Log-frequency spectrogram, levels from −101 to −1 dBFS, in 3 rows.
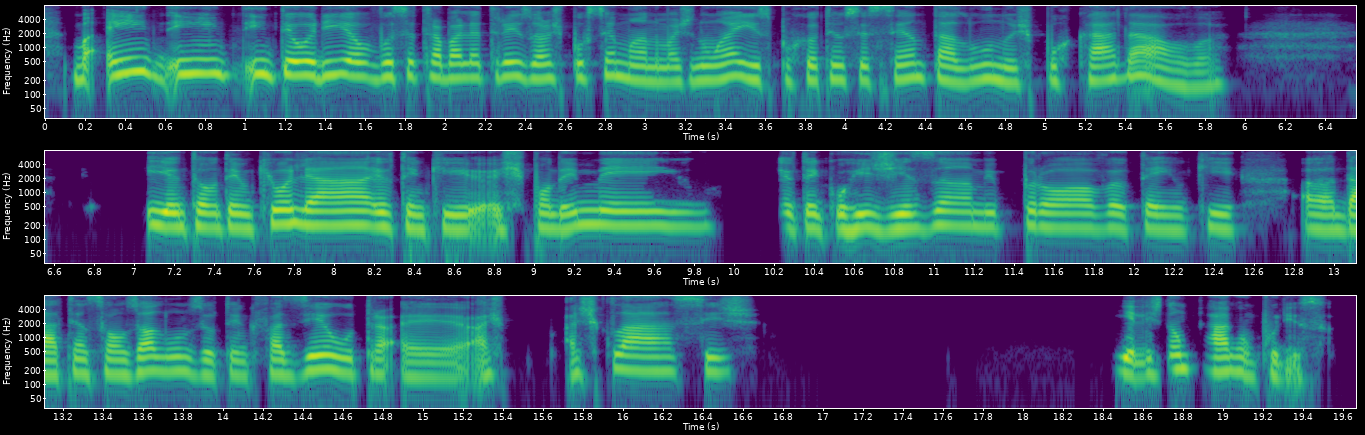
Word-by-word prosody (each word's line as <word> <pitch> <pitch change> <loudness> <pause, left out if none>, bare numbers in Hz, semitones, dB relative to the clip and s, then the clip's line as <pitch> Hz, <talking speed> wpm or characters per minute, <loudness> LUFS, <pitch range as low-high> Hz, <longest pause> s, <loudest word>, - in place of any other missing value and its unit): Ba 195 - 0
em 295 +6 +4
em 285 -1 +2
em 280 -2 +2
teoria 260 0 +5
você 245 +1 0
trabalha 230 -1 0
3 245 +1 0
horas 220 0 0
por 235 - -3
semana, 210 -7 -2
mas 190 0 -4
não 205 +2 0
é 245 +1 +1
isso 210 -3 -1
porque 200 +1 -6
eu - - -4
tenho 210 0 -3
60 215 +2 -2
alunos 195 -1 -2
por 200 - -8
cada 210 +1 0
aula. 165 -3 -3 1.2
E 200 -2 +6
então 185 0 +4
eu 180 - -1
tenho 180 -2 +2
que 170 - -1
olhar, 205 -2 +5
eu 190 - +4
tenho 170 -3 -1
que 170 -1 0
responder 175 -2 -2
email, 200 -2 0 0.3
eu 180 -2 -4
tenho 175 -1 0
que - - -23
corrigir 170 0 +3
exame, 195 +1 -2
prova, 180 -1 -1
eu 170 - 0
tenho 170 -2 -2
que, 170 +2 -5 0.3
hã, 165 -2 0
dar 165 0 +4
atenção 170 0 -3
aos 165 - -2
alunos, 195 -2 0
eu 165 - -2
tenho 160 -2 -7
que - - -22
fazer 170 +6 +3
outra, 185 -4 -1
eh, 150 -1 -5
as 170 - -5 0.3
as 180 - -6
classes. 195 -2 -1 1.8
E - - +6
eles 175 - -1
não 215 +1 +2
pagam 195 -3 +1
por - - -6
isso. - - -9
195 Hz, 190 wpm, -22 LUFS, 175-215 Hz, 1.8 s, E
